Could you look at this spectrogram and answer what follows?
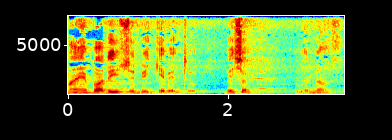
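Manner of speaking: soft, quavering, trembling, shaky voice. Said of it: "But his voice was trembling".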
